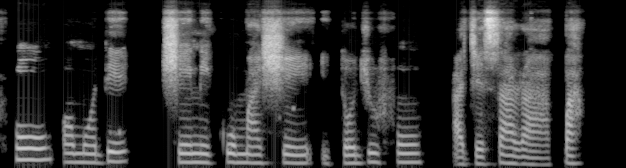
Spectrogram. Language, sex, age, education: Yoruba, female, 15-29, tertiary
